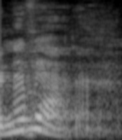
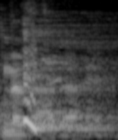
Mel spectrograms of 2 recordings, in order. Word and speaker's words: Nevada: We're Nevada. My apologies. Nevada.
